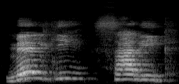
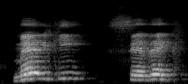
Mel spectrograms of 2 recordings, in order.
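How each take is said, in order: First: Slow "Melquisedec" said mel-ki-sa-dik, bringing out Sadik; "Melquisedec" spelled out slowly, ending on the letter sound sa-dik; Sadik inside the name. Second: Slow "Melquisedec" said the usual Spanish way, mel-ki-se-dek; "Melquisedec" in its standard Spanish form, carefully paced; usual Spanish name. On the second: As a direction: say "Melquisedec" slowly and cleanly, ending -dek. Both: Shown as a demonstration. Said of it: "está en el propio nombre de Melquisedec".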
